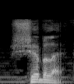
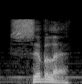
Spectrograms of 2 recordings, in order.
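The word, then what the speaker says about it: shibboleth: they said all right say shth if he said Sith because he could not pronounce the word correctly They seized him and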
